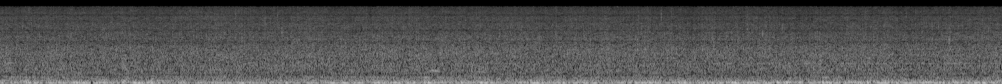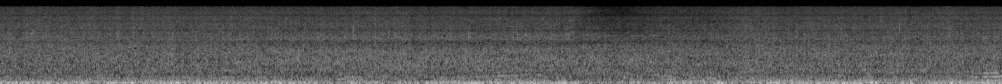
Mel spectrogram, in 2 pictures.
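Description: Many fountain jets spraying and splashing back into the pool: a steady rushing hiss of falling water.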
